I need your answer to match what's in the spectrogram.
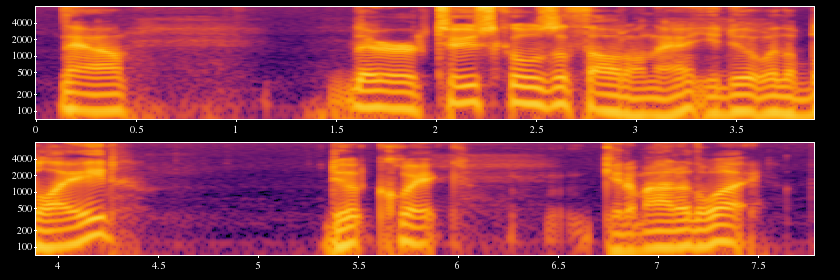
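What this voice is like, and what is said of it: Rural regional accent. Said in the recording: “I grew up in a rural community. If you can't tell by my accent”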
